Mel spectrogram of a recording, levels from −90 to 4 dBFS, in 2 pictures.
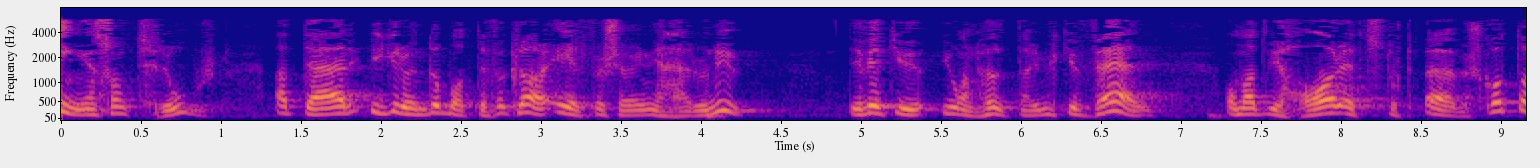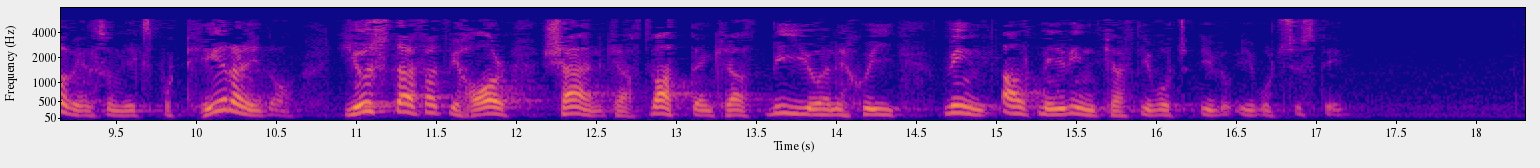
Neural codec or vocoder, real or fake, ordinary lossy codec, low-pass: none; real; MP3, 24 kbps; 7.2 kHz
